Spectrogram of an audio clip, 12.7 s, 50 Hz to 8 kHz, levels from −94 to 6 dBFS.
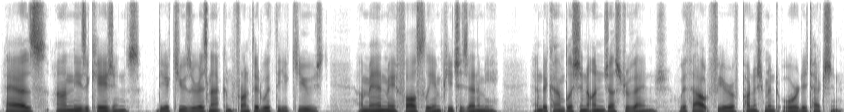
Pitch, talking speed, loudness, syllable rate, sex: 110 Hz, 140 wpm, -20 LUFS, 4.9 syllables/s, male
